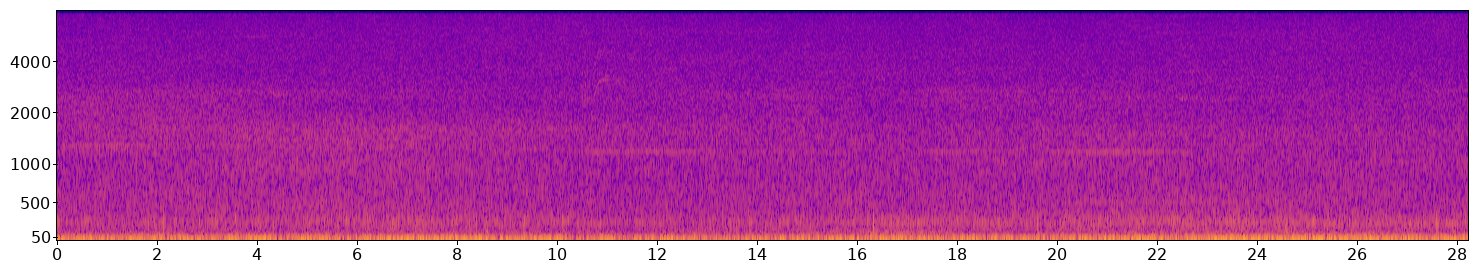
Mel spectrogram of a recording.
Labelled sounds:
10.7	11.1	killer whale, 2.7 to 3.3 kHz

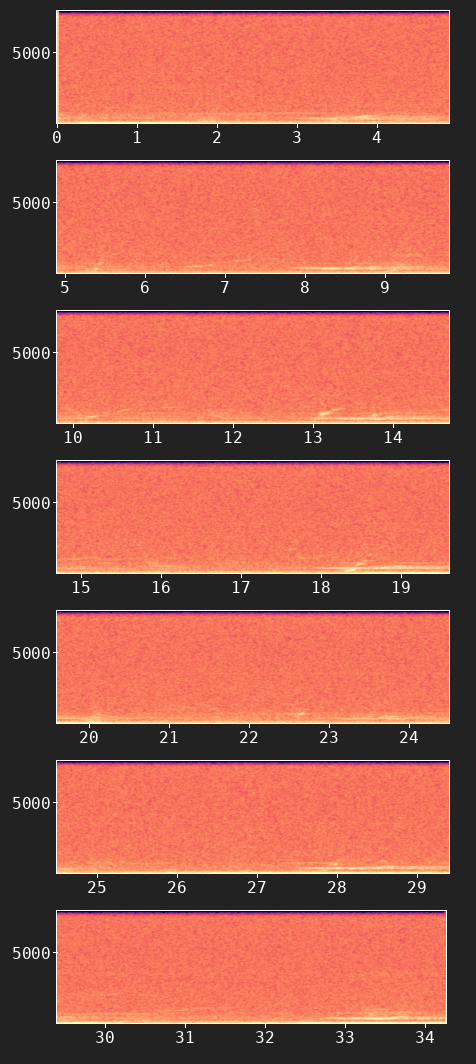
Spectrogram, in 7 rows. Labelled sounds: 7.0	7.3	humpback whale, 0.80 to 0.99 kHz

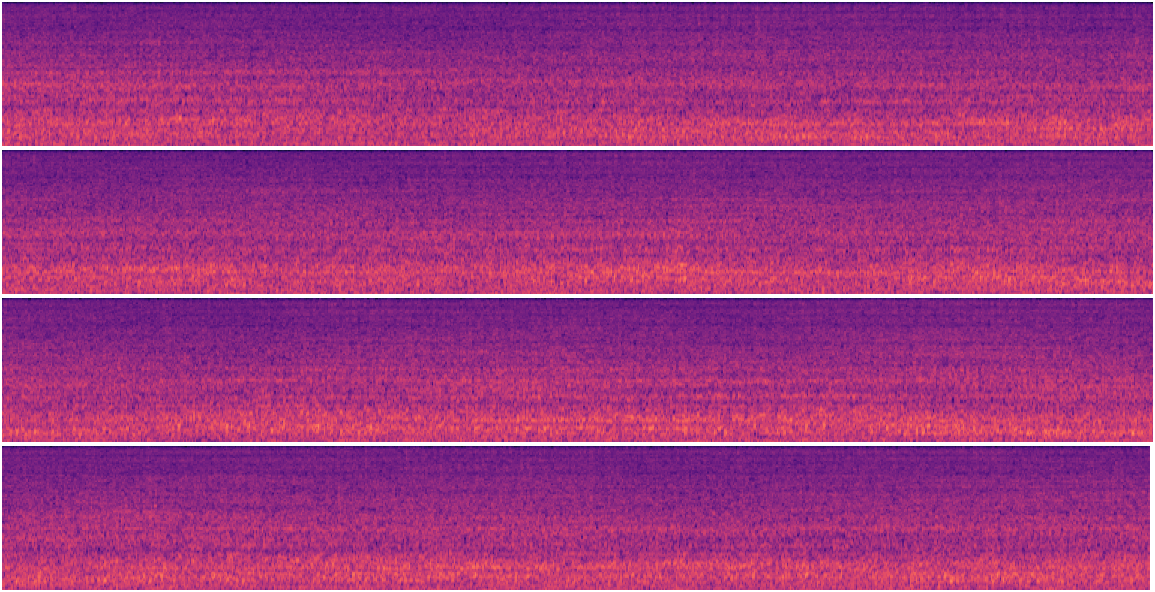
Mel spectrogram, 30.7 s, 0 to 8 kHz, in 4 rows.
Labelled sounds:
8.4	8.6	vessel noise, 5.2 to 5.4 kHz

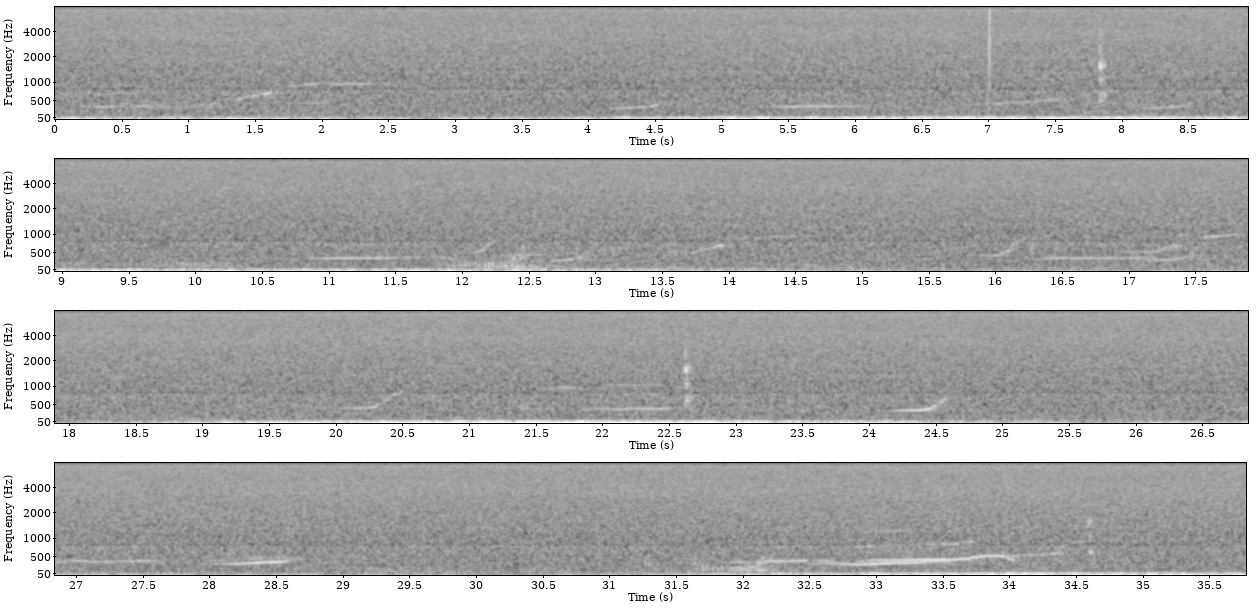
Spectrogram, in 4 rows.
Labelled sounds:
2.1	2.3	humpback whale, 0.90 to 0.99 kHz
17.6	17.8	humpback whale, 0.86 to 1.0 kHz
21.6	21.8	humpback whale, 0.90 to 1.0 kHz

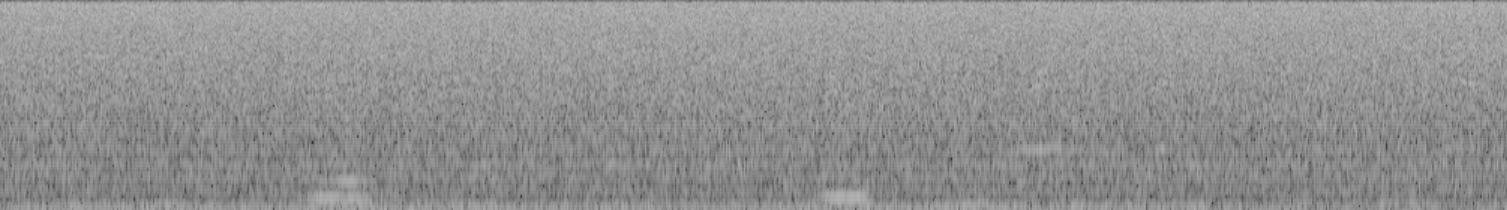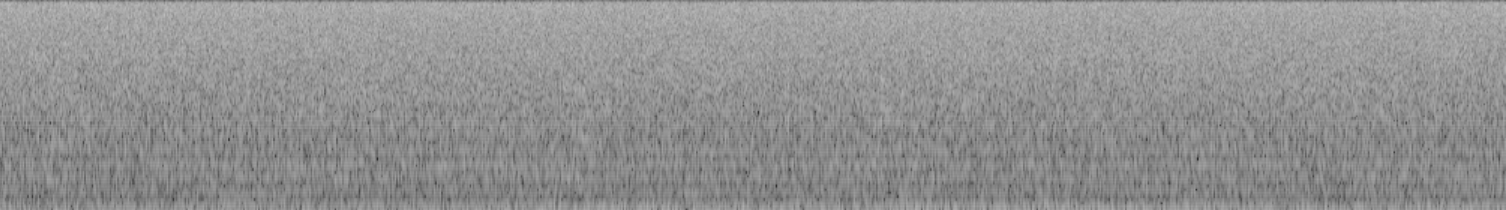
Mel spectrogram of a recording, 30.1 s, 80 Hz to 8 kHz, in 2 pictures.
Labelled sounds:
10.2	10.6	humpback whale, 0.86 to 0.99 kHz

